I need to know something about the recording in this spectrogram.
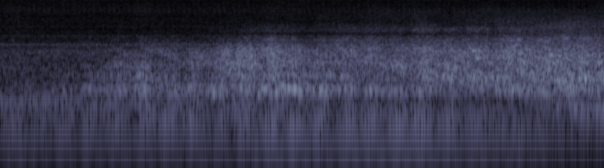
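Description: A truck rumbles toward the listener along a road.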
